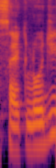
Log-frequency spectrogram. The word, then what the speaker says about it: psychology: सबसे पहले तो यहाँ पर जान लीजिए, जो यहाँ पर साइकोलॉजी होता है उसमें पी से शुरू होता है, अर्थात PSYCHOLOGY होता है साइकोलॉजी का मीनिंग, ठीक है।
